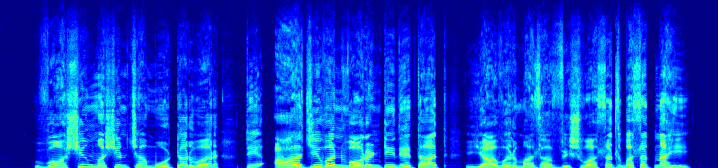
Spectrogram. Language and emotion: Marathi, surprised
